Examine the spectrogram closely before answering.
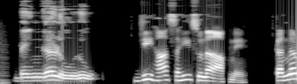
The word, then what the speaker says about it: Bengaluru: Tiếng Bengaluru ji han nghe bạn nói đúng đấy, nó được phát âm như thế này trong tiếng Kannada.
